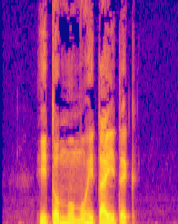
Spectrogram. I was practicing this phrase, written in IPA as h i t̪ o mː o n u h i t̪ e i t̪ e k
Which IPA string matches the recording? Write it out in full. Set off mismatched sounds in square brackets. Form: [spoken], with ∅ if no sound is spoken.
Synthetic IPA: h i t̪ o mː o [m] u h i t̪ [a] i t̪ e k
